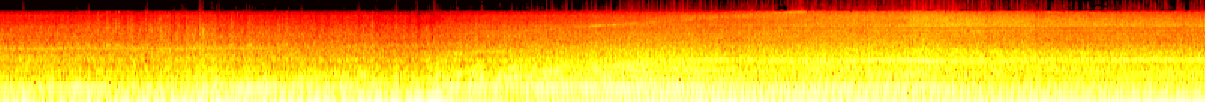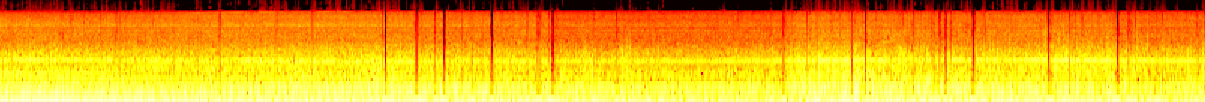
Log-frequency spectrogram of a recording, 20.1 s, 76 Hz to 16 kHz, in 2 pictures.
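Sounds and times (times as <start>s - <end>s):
jet boat engine accelerating: 0.0s - 20.0s.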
